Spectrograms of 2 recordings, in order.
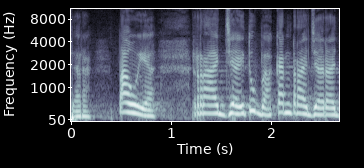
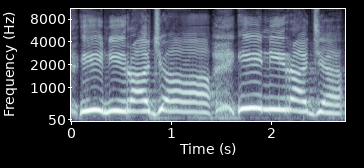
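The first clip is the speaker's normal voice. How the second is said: crowd shouting; 3 semitones higher, slower than usual. Retold or imitated. The Jerusalem crowd hails Jesus as king, slow shout. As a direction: call it out like a cheering crowd.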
